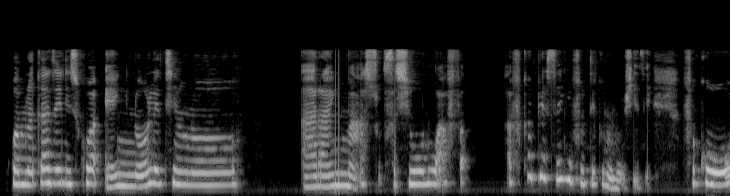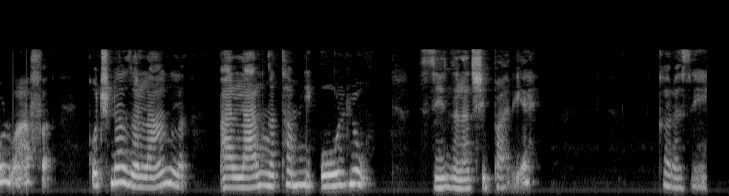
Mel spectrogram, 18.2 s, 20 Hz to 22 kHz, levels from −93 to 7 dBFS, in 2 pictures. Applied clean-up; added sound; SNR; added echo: none; none; none; none.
